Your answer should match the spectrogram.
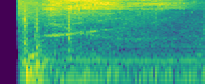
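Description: Synthesized logo-intro sound effect: a loud whoosh with a deep rumble that starts suddenly, a faint rising whistle-like glide, and a sharp hit right at the end.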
